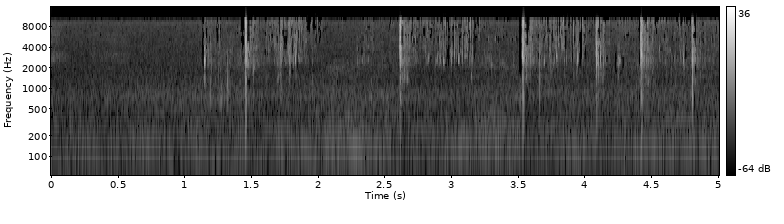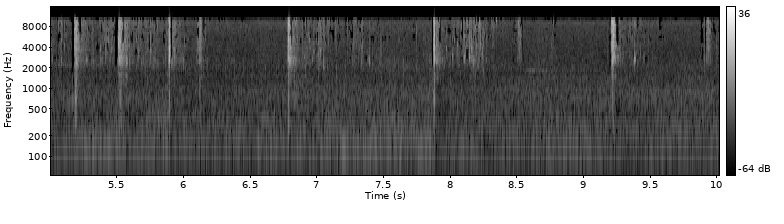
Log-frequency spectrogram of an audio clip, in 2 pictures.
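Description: A small child stepping and stomping in a shallow mud puddle: a string of irregular sharp wet splats and squelches, starting about a second in.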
